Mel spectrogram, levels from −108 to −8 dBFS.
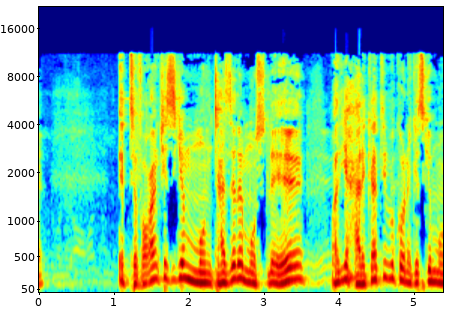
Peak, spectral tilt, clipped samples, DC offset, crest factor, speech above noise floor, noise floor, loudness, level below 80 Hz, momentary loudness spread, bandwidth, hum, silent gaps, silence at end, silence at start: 0 dBFS; -4.5 dB/octave; under 0.1%; under 0.1%; 14 dB; 36 dB; -49 dBFS; -14 LUFS; -42 dBFS; 5 LU; 11.5 kHz; none; none; 0 s; 0 s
